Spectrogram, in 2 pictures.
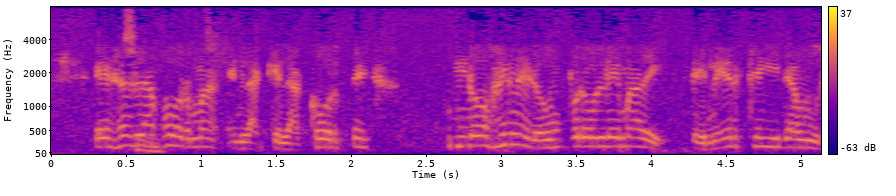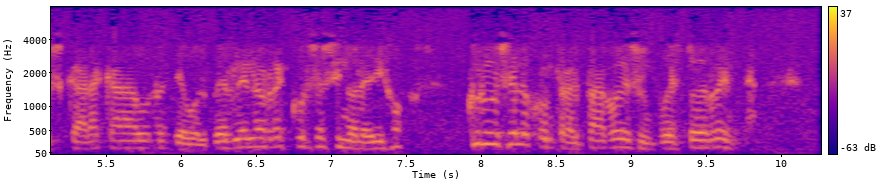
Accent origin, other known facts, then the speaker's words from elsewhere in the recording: Bogotá, Colombia; Yo soy bogotano, sí.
